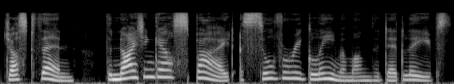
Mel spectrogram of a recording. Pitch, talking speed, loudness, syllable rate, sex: 235 Hz, 160 wpm, -17 LUFS, 4.7 syllables/s, female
